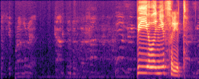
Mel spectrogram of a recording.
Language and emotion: Russian, neutral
